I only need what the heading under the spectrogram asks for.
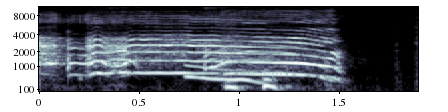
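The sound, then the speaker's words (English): A person loudly imitates a rooster's crow as a rooster-man town crier in a town square, one drawn-out wavering cock-a-doodle-doo delivered on its own, ending abruptly in near silence. “The man rooster town crier in Proud Prosperity goes into the square.”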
